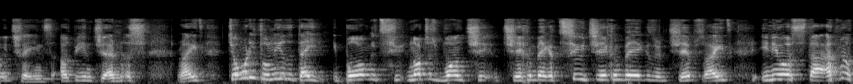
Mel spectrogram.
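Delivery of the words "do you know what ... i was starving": high, loud, worked-up storytelling; fired-up, half-laughing complaint; excited rant. Real, not acted. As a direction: rant about him with mock outrage. Excitedly ranting about Ali's burgers.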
